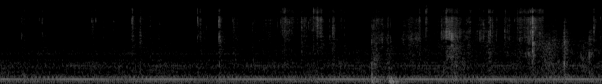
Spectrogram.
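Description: Faint rustling and small clicks of hands handling gift items, over a steady low hum.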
